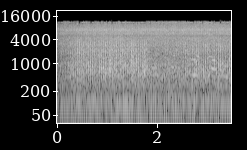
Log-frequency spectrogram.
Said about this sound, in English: North of Waihee, a helicopter hired by Heritage Gold and paid for by those investors has spent many days flying just 50 feet or 15 metres above the ground. It uses special aerial photography to try to work out what's underground.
